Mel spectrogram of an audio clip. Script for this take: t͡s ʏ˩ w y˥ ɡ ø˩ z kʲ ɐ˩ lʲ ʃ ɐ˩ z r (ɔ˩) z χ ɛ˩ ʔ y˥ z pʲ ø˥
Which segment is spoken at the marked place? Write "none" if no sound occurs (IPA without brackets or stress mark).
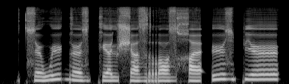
ɔ˩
